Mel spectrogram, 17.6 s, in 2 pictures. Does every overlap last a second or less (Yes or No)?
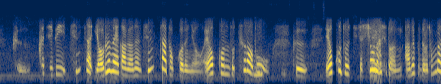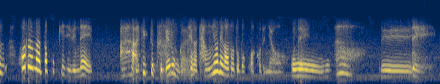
Yes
